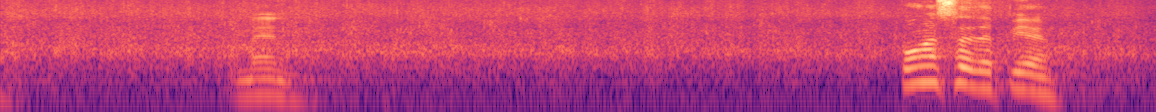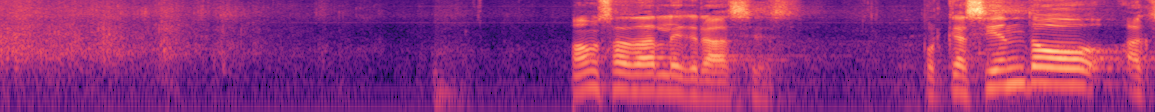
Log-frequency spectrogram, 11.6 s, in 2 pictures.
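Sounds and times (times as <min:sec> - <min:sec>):
audience applause: 0:00.0 - 0:07.2
speech: 0:01.2 - 0:01.7, 0:04.5 - 0:05.4, 0:08.6 - 0:09.8, 0:10.4 - 0:11.5.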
